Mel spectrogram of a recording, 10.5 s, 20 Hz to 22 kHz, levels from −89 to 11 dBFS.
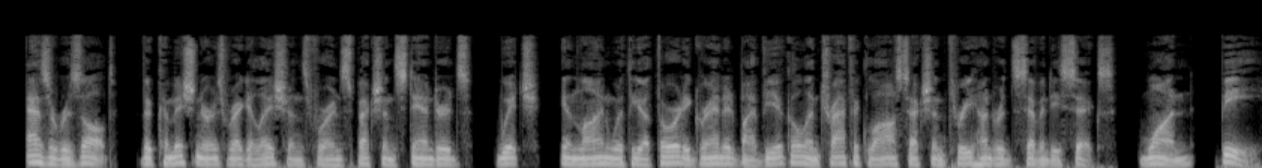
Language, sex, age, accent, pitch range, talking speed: English, male, 50-69, American, 90-105 Hz, 145 wpm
